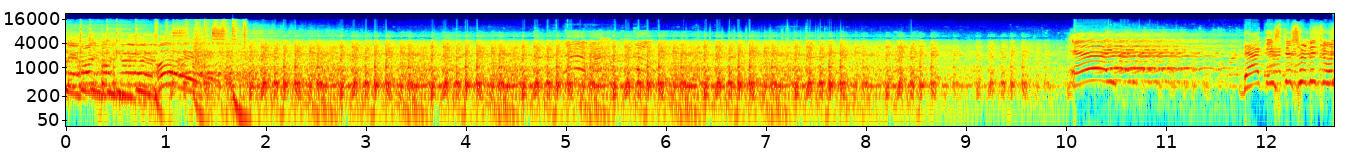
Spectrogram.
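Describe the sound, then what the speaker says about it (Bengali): A train pulls into a station with loud rumbling wheels, rattling cars and a sharp squeal near the end, close and dominant, while people talk over it. "চলেন চলেন, ওই তো ট্রেন।"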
